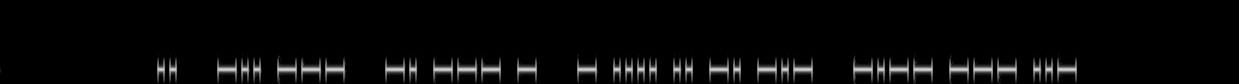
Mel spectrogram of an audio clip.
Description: Morse code, heard as a keyed tone, about 20 wpm, 700 Hz. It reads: I DO NOT THINK YOU
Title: Speed-Racing - Sets of 5 Words 17wpm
